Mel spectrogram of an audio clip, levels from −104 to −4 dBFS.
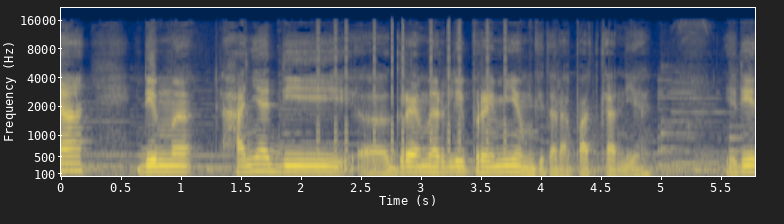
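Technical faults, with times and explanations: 2.14–3.72 s: GSM signalling bursts. A galloping dit-dit-dit of short buzzes sits under the sound for about a second and a half, at roughly 10 dB below the programme level. A nearby 2G phone was exchanging short control transmissions with the network rather than carrying a call. Some circuit in the audio path rectified the radio energy, turning each group of bursts into an audible pulse train. The buzz pitch sits at 216.7 Hz, the GSM frame rate.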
